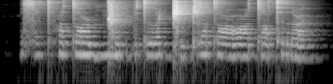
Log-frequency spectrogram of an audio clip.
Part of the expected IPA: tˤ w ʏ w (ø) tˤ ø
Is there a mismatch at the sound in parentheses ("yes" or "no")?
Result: no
